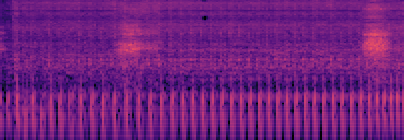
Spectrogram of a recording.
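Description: A motorcycle engine chugs with a fast, even pulsing beat on a damaged hill road, close and steady throughout the short stretch, with no voices over it.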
